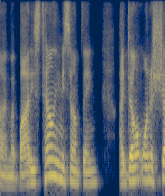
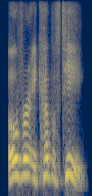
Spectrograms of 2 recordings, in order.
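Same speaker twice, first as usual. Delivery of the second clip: incredulous; 5 semitones higher than usual. Real, not acted. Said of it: "was over a cup of tea".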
